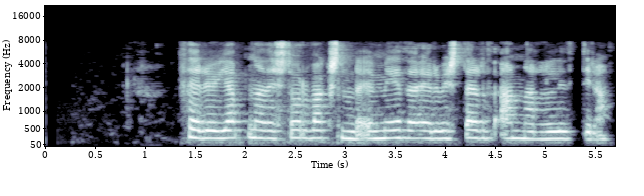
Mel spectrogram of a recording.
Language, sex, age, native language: Icelandic, female, 40-49, Icelandic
